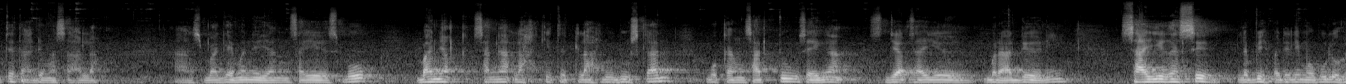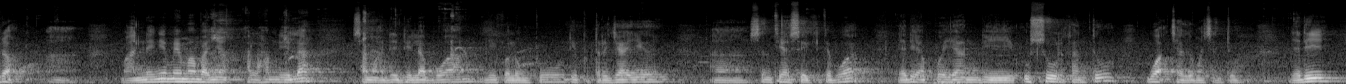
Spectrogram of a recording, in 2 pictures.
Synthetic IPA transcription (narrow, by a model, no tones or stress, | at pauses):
kit̪ət̪aʔadəmasaa̰lah | ə̰səbaɡajmanəjaŋsajəsəbʊp̚ | baɲak̚saŋaʔ̪lahkit̪ət̪əlahluduskan | bukansat̪usaiŋaʔsəd͡ʒaʔsajəbəɾadəni | sajəɾasələbɪhpadaliməpulʊhdɔhə | maʔnəɲəmemãŋbaɲaʔalɦamdilah | samaːdədilabuaŋdikolompodipət̪ərd͡ʒajə | ʔəsənt̪iasəki̥t̪əbuaʔ̪̚ | d͡ʒadiapəjaŋdiusʊlkant̪u | buaʔ̚t͡ʃaɾəmat͡ʃamt̪u | d͡ʒadi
